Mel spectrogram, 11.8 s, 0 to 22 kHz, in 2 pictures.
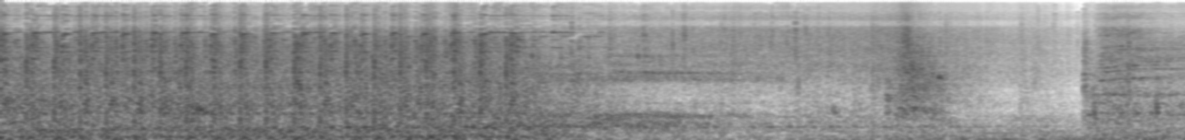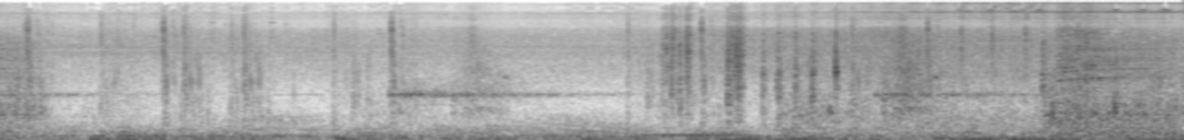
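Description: Shotgun blasts in Doom 3 BFG Edition, several loud booming shots in quick succession with clanking and footstep-like thuds between them, no talk.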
